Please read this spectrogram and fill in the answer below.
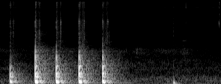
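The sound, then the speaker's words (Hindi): Knuckles rap on a wooden door, five sharp, hollow knocks in a quick, even rhythm, followed after a short pause by one fainter knock. “तुम दरवाज़ा खटखटाओ, कछुए ने कहा। फिर से खटखटाओ, खरगोश ने कहा।”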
